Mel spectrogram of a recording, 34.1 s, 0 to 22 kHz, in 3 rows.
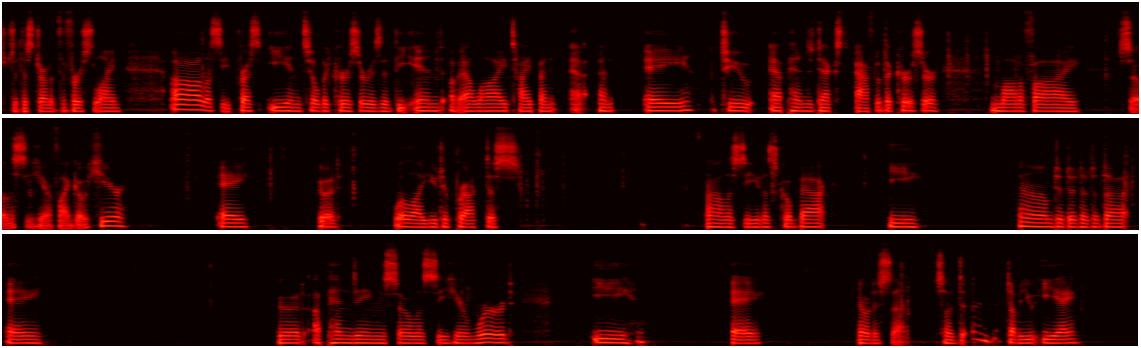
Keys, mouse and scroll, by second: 2.0 Escape, 3.3 j, 4.3 j, 4.6 j, 5.1 j, 8.6-11.5 typing, 13.2-14.7 typing, 14.9 Escape, 16.6-17.6 typing, 19.1 b, 20.0 e, 22.6-24.6 typing, 24.8 Escape, 27.3-31.3 typing, 31.7 Escape.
